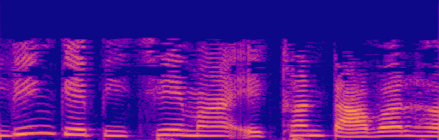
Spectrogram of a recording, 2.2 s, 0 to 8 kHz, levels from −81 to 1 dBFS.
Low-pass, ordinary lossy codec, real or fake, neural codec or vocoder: 7.2 kHz; MP3, 24 kbps; real; none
